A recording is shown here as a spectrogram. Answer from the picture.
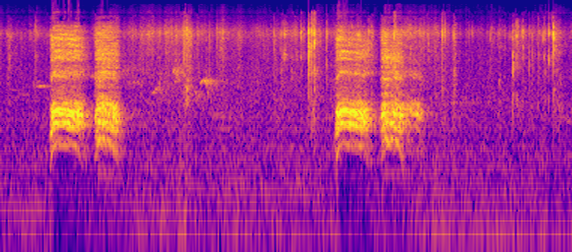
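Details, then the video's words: Crow giving loud, harsh, raspy caws in two paired bursts about three seconds apart, each caw broadband and rough, with faint background hiss between. "Crows loud noise"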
